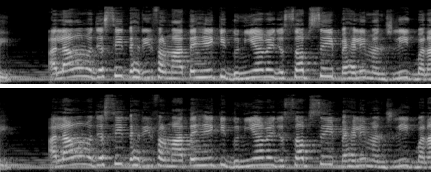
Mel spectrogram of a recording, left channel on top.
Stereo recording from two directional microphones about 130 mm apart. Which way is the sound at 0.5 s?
45° left (ahead or behind).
